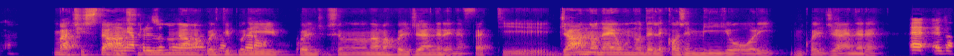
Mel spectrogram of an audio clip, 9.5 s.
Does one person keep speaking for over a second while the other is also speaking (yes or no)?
yes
